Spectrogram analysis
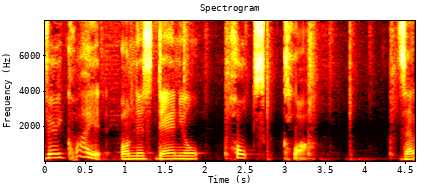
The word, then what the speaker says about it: Holtzclaw: But then very quiet on this Daniel Holtzclaw. Is that how we say his name? Holtzclaw.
